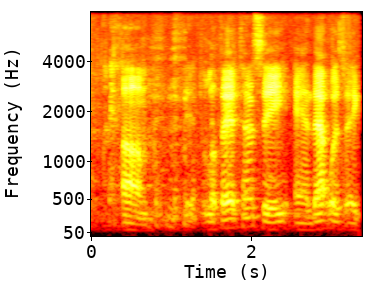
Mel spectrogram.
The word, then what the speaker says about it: Lafayette: Uh then I went to work in a small town called Lefayet or Lafayette if you want to spell it. Um Lefayet, Tennessee and that was a culture shock for me in my life.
